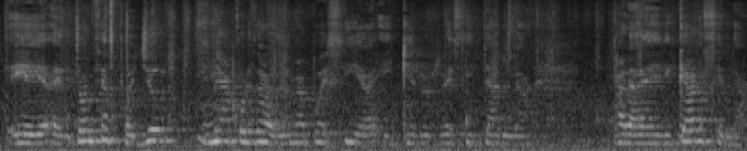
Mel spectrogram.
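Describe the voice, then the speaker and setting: A woman from Spain reciting poems at a community reading, hesitant in her introductions and slow and declaiming in the verses. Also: mid-range voice, fairly even intonation, roomy sound, distant mic, noisy background. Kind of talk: poetry recitation with spoken introductions.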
